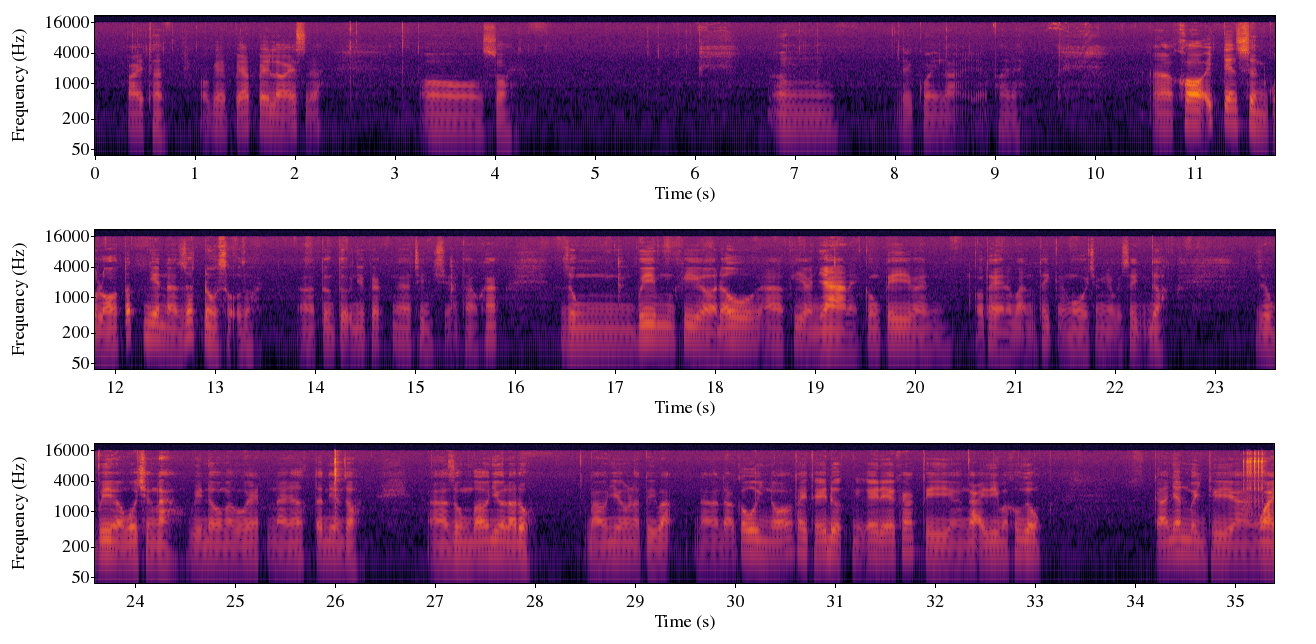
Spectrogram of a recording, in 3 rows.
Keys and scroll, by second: 0.0-3.1 typing, 3.1 super+Tab, 4.3 super+Tab, 4.5 super+Tab.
